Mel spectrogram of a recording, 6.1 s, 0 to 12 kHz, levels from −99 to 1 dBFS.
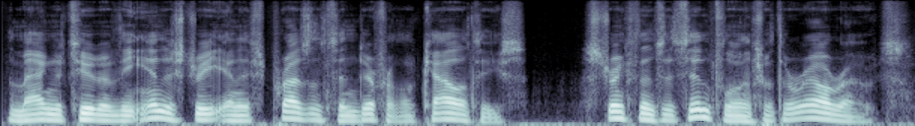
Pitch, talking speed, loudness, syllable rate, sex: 110 Hz, 165 wpm, -16 LUFS, 6.0 syllables/s, male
